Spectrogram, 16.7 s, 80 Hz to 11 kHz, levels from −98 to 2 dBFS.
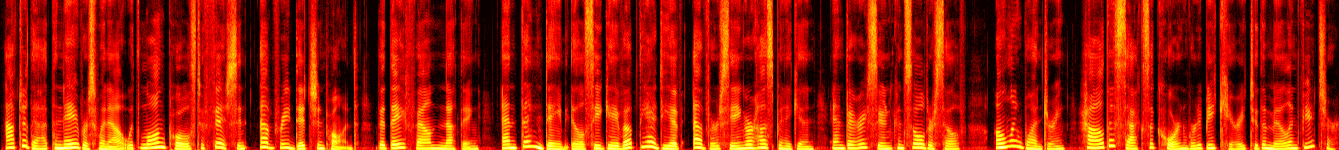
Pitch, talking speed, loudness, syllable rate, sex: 235 Hz, 195 wpm, -17 LUFS, 5.2 syllables/s, female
